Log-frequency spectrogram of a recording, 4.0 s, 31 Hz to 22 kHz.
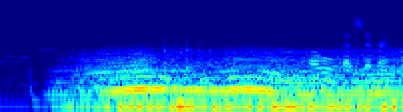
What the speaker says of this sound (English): so now I am driving the 2017 Civic Si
